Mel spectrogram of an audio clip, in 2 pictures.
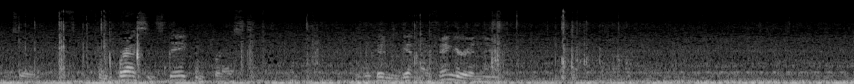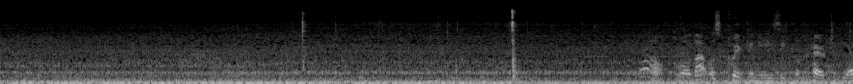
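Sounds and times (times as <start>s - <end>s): truck engine idling: 0.0s - 17.0s
wiper blade snapping on: 13.6s - 13.9s.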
